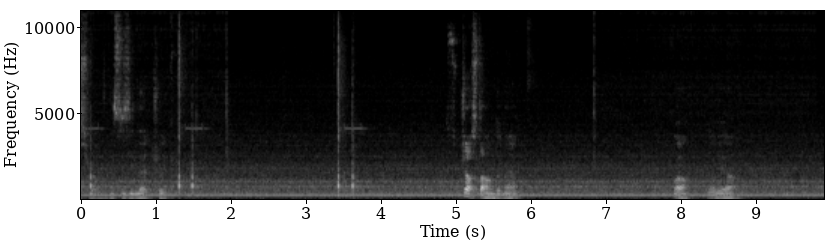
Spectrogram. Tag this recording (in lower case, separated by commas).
speech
